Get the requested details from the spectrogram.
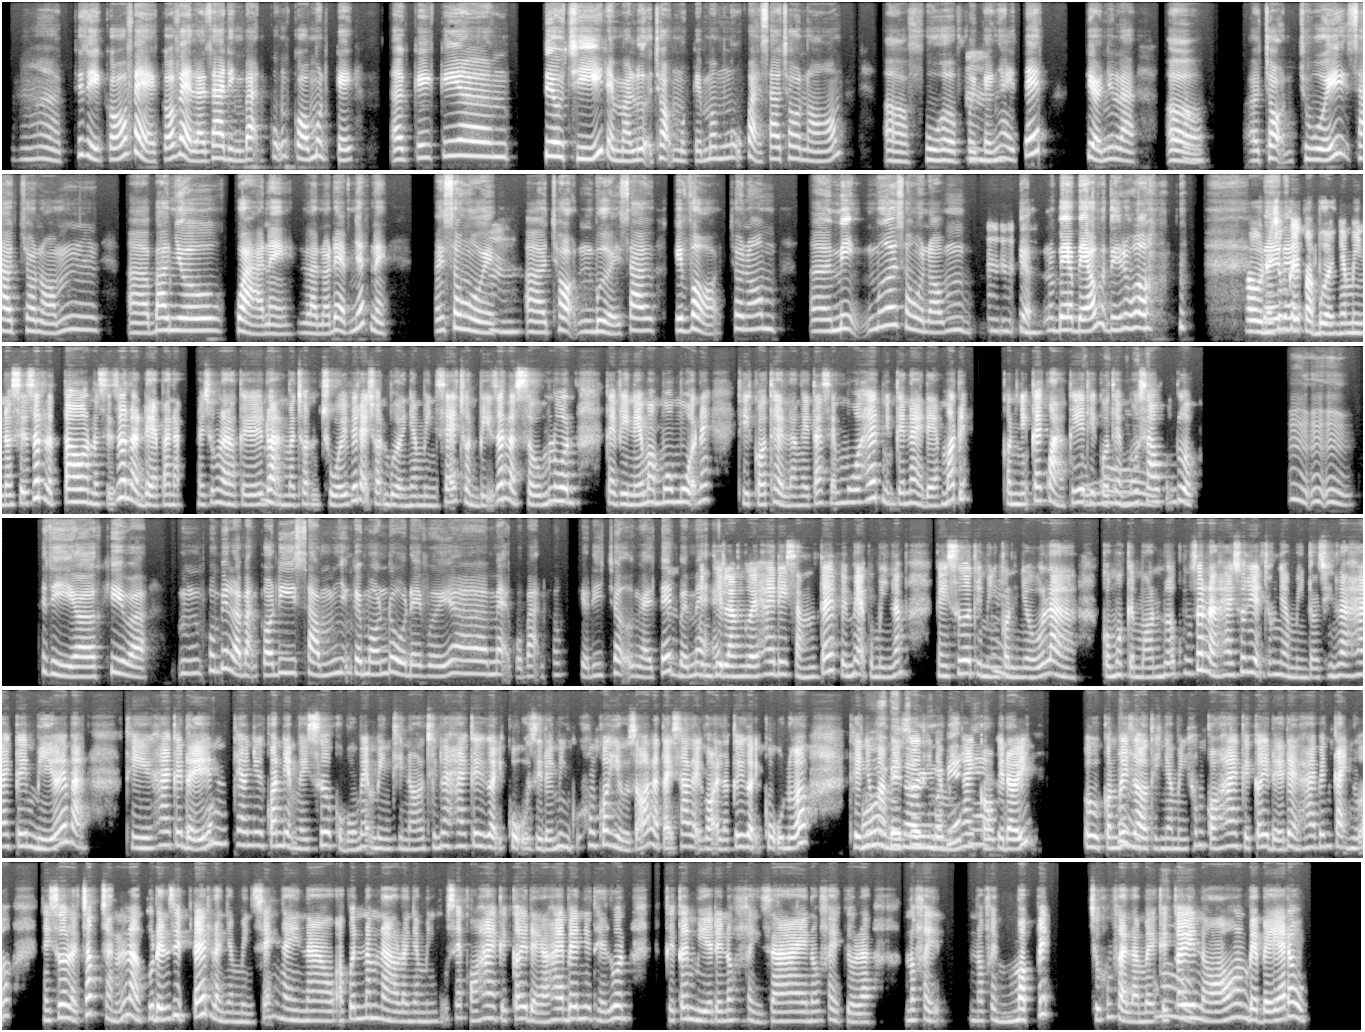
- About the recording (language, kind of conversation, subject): Vietnamese, podcast, Món nào thường có mặt trong mâm cỗ Tết của gia đình bạn và được xem là không thể thiếu?
- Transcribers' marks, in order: tapping; chuckle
